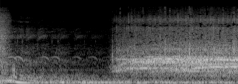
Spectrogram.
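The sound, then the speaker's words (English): An applause sound effect: a low rumbling murmur gives way about halfway through to a dense, steady wash of applause that holds at a fairly loud level to the end, with no speech over it. “Dude, I love that new applause.”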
